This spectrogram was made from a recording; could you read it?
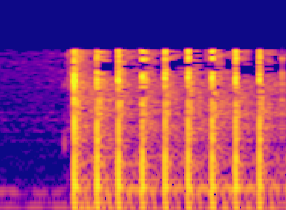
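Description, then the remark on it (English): After a brief quiet moment, a person in a hurry knocks on a door in a rapid, steady burst of about nine loud, sharp knocks, urgent and evenly paced, with no voices. “Because the knocks became more fast and furious.”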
